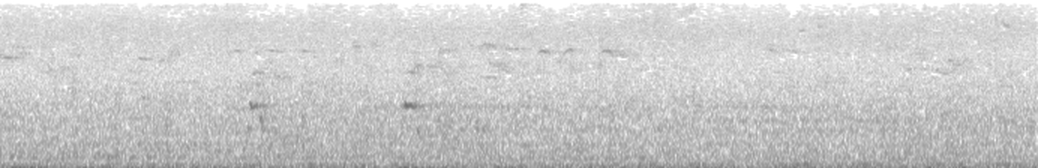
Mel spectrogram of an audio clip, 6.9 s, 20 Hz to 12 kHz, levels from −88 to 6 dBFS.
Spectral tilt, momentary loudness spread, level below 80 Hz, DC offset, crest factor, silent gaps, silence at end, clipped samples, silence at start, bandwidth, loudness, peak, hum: -3.5 dB/octave; 3 LU; -50 dBFS; under 0.1%; 16 dB; none; 0 s; under 0.1%; 0 s; 11.5 kHz; -46 LUFS; -28 dBFS; none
